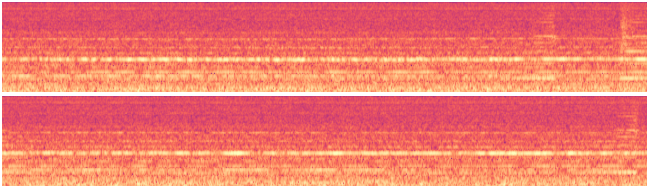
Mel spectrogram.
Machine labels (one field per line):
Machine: slide rail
